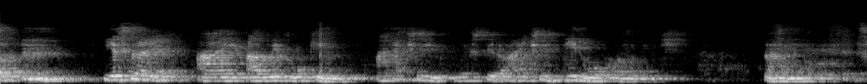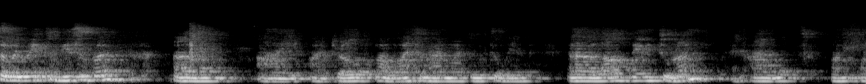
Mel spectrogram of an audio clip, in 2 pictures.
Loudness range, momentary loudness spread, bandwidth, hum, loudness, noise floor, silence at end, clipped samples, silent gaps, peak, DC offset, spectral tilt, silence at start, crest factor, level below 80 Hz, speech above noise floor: 4 LU; 11 LU; 6.2 kHz; none; -17 LUFS; -55 dBFS; 0 s; under 0.1%; none; 0 dBFS; under 0.1%; -9.5 dB/octave; 0 s; 16 dB; -68 dBFS; 39 dB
